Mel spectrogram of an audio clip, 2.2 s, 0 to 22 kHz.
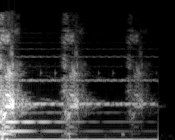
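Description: Hip-hop beat at the end of a track: a sustained synth chord holds and then cuts off, while a short, sharp sound at the start repeats in fading echoes about every 0.8 seconds.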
